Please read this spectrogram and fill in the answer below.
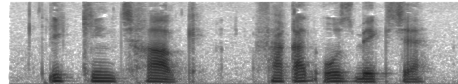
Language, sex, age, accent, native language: Uzbek, male, 18-24, Farg'ona, Uzbek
